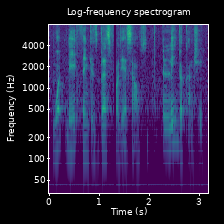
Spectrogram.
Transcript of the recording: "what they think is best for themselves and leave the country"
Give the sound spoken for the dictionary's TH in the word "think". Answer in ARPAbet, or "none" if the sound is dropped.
TH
